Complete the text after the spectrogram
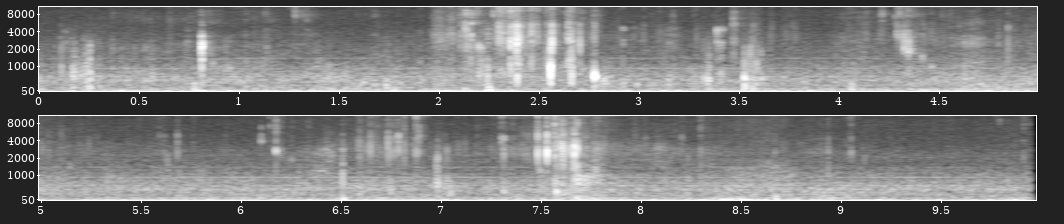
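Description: A metal spoon scrapes and taps against a cake board.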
